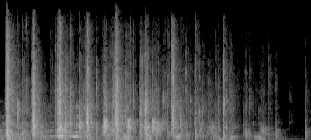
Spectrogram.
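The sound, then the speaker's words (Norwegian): An audience claps steadily for about three seconds, many hands making a dense, crackling patter that stays fairly loud throughout, with some voices mixed in underneath. “Og det er det klappe, ja. ja, klapp i vei.”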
